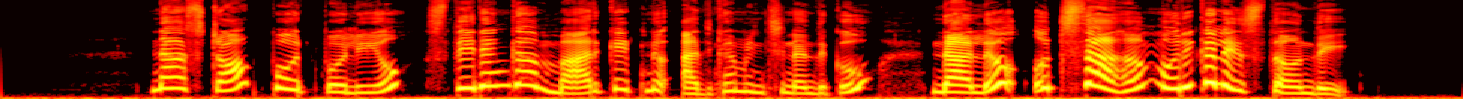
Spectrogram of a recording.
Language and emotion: Telugu, happy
